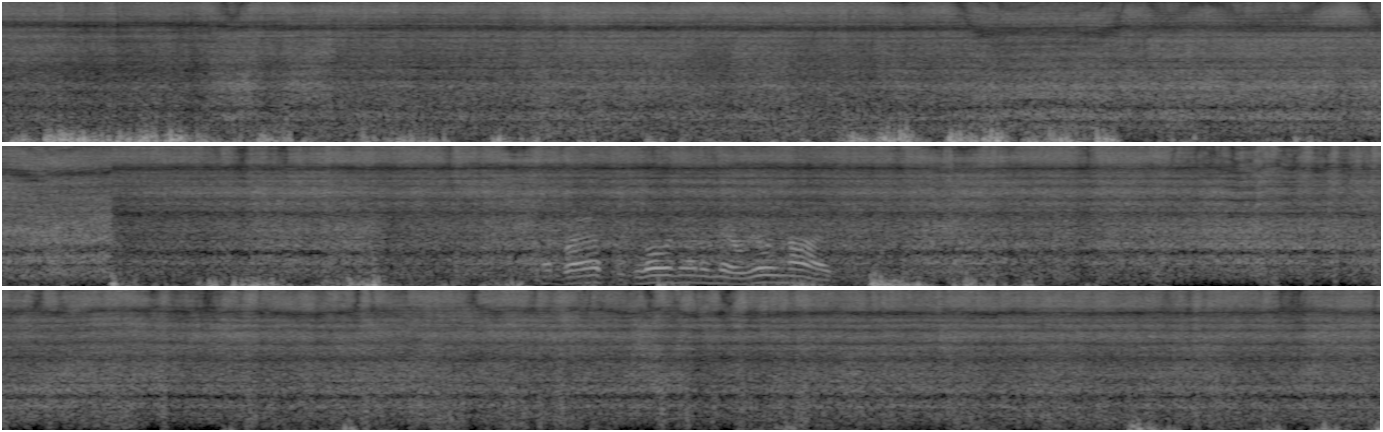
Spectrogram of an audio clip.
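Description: Gas torch with a brazing tip burning with a steady hiss as it heats a steel steam-pipe joint for brazing. The hiss changes about eleven seconds in.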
